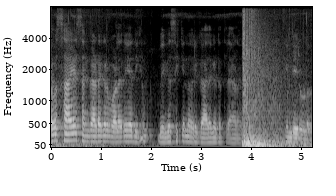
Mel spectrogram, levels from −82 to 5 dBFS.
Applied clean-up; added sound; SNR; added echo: none; Explosion; 3 dB; none.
